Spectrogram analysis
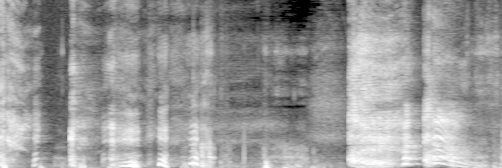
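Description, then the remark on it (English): A series of harsh coughs and throat-clearing bursts, irregular and sputtering, ending in a longer raspy hacking fit. “Pardon me while I cough.”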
